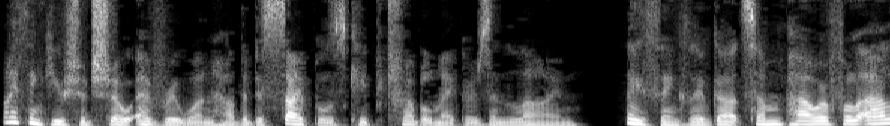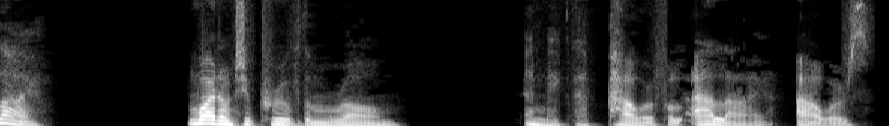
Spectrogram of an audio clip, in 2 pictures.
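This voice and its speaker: A woman's voice: lowish voice, darkish tone, no room sound, studio quality, close to an everyday voice. A woman voicing a ruthless raider gang leader in a video game, sardonic, commanding and menacing. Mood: quietly threatening. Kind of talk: video game character dialogue.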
